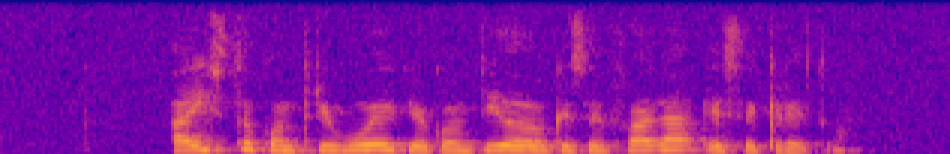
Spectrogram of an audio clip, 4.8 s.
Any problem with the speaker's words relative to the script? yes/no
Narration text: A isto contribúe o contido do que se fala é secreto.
yes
